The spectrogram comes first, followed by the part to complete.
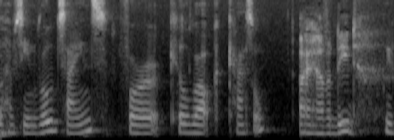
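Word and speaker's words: Kilravock: baron of kill rock now i'm going to check my pronunciation kill the rock it's a bit spicier for you i said it right oh it's all right kill rock but it's spelled k-i-l-r-a-v-o-c-k now kieran you will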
